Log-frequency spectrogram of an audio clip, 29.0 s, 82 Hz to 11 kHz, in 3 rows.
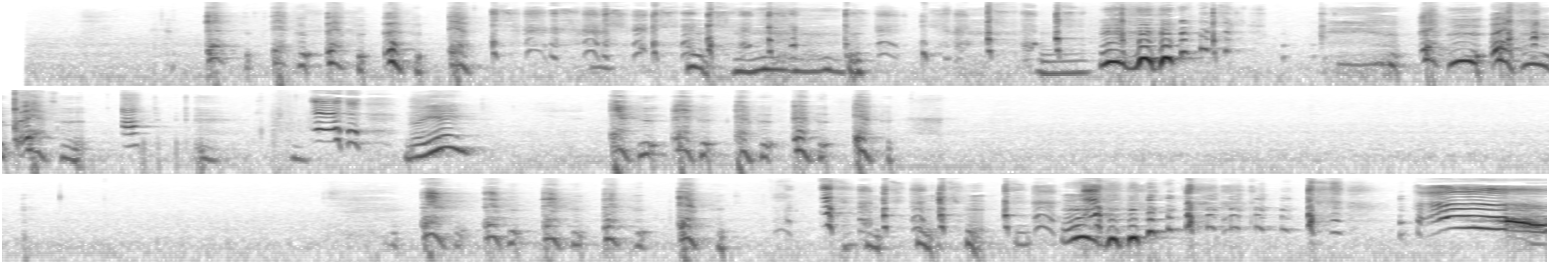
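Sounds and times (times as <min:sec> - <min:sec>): baby coughing: 0:01.3 - 0:07.9, 0:08.8 - 0:10.6, 0:11.6 - 0:12.0, 0:22.0 - 0:28.9.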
